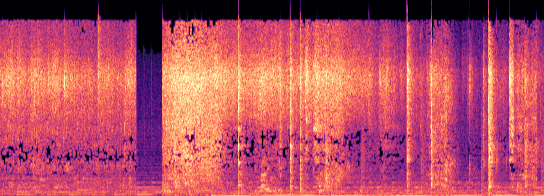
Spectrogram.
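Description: Chicken and masala sizzling in oil in a metal pot as yogurt is poured in, then a spatula stirring the pot, scraping and knocking against its sides with many sharp clicks. The sound drops out briefly about three seconds in.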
